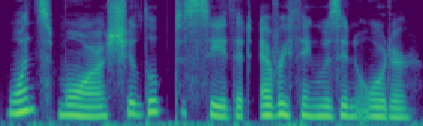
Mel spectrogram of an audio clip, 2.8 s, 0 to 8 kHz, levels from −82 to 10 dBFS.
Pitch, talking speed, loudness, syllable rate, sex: 185 Hz, 235 wpm, -18 LUFS, 5.8 syllables/s, female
